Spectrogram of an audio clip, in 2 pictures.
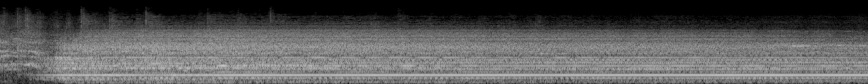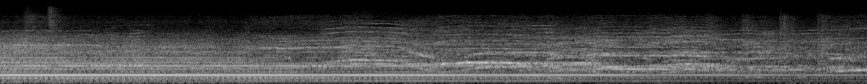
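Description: A single held note from an amplified electric bass rings out through the stage amplifiers, fading slowly. The crowd starts whooping and cheering about twelve seconds in.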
